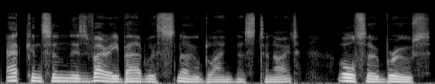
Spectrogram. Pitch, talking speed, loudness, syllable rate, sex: 130 Hz, 150 wpm, -16 LUFS, 4.4 syllables/s, male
